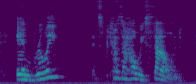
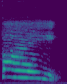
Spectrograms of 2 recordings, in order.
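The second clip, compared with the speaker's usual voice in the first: drawn-out word, louder and higher; the sluggish version of the call; slow, dragged-out fight; 6 semitones higher, 5 dB louder than usual. Shown as a demonstration. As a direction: let the word drag slowly. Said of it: "You're not gonna go".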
